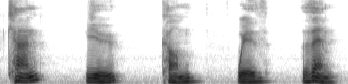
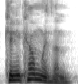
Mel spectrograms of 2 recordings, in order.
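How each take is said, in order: First: Can, you, come, with them each said apart with full vowels; one word at a time; strong forms word by word. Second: Can you come with them said smoothly with can and them reduced; flowing, reduced vowels; weak forms. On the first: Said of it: "if it was standing alone". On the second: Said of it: "change a vowel to be less noticeable". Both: Shown as a demonstration.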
